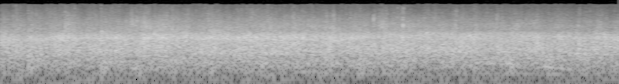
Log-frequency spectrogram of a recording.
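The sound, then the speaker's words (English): An audience applauds steadily for several seconds, thanking people who shared their stories that morning, a dense wash of many hands clapping at an even, sustained level with no voices standing out. “Would you mind giving them a round of applause?”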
